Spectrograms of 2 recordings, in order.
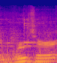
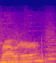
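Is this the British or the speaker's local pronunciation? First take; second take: British; local. First: It is said the way Britons say it. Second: It is said the way the speaker's region says it. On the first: "Britons say root instead of route, they say router" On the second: "everybody where I'm from says route and router"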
